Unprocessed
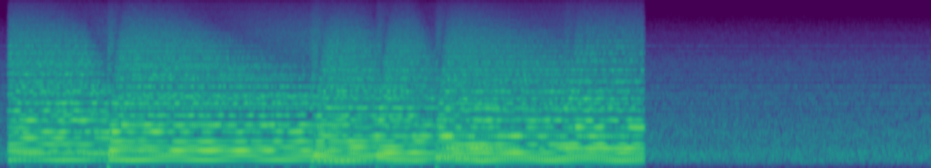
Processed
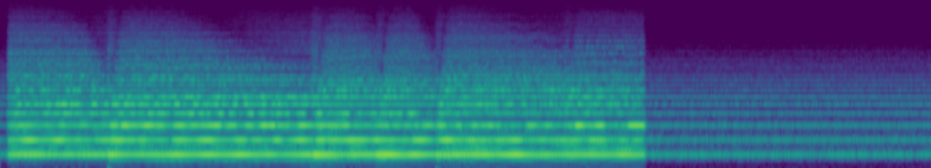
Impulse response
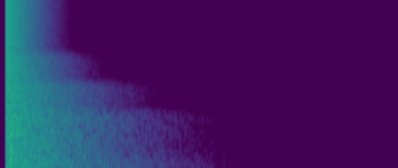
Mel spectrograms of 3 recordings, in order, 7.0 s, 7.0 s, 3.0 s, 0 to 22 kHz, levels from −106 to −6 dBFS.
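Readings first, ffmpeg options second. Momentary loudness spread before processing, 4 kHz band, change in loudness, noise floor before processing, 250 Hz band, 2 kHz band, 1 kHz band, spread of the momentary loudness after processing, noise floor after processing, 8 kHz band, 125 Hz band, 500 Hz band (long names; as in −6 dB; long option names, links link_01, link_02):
2 LU, −7.0 dB, +0.5 dB, −56 dBFS, +3.0 dB, −0.5 dB, +1.5 dB, 3 LU, −55 dBFS, below −10 dB, can't be measured, −0.5 dB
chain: -filter_complex "[0:a]afftfilt=real='hypot(re,im)*cos(PI*b)':imag='0':win_size=512:overlap=0.75,acrossover=split=200 2800:gain=0.112 1 0.112[link_01][link_02][link_03];[link_01][link_02][link_03]amix=inputs=3:normalize=0,volume=5.5dB"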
